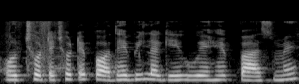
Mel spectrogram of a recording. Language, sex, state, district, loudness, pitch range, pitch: Hindi, female, Chhattisgarh, Sukma, -18 LUFS, 205-225 Hz, 210 Hz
